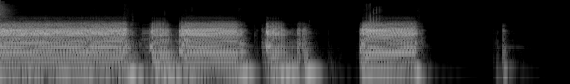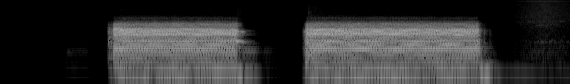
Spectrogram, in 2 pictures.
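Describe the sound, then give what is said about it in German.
Electric guitar with a light crunchy distortion plays short chord stabs, then two longer sustained chords after a pause, loud with no one talking. “Der hat erstaunlich wenig Verzerrung.”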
